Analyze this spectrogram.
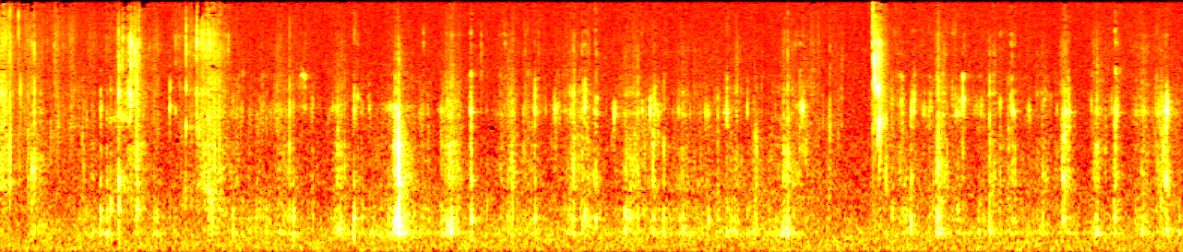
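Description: Close-up biting, crunching and chewing of snow cheese–coated Korean fried chicken. Irregular crisp crunches run throughout, with the sharpest about four seconds in and again near nine seconds.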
